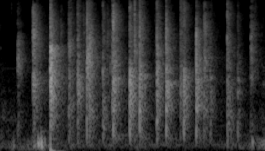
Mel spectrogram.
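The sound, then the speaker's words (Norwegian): A small group claps to vote for the winner of a contest, a brisk, uneven burst of about a dozen sharp hand claps, moderately loud, with no voices over it. “Vi kan ha klapping, da.”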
